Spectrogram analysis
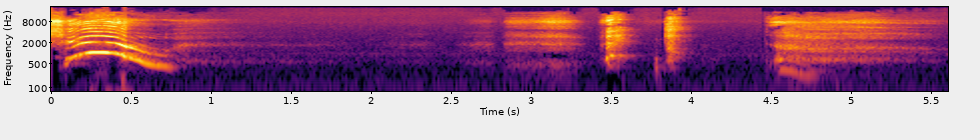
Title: First Upload - Induced Sneezes with some Noseblowing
